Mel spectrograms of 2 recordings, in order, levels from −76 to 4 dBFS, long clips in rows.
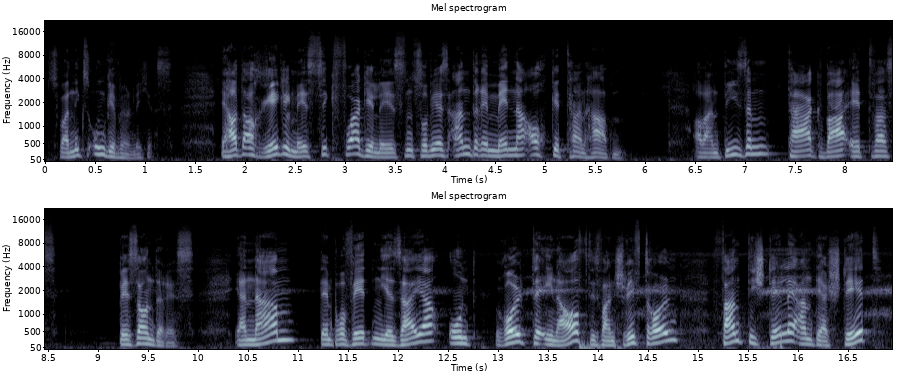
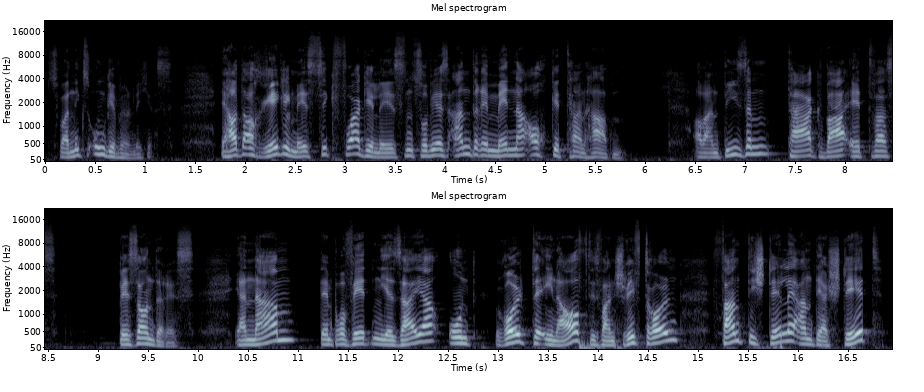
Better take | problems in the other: second | animal sounds; noticeable; throughout; 20 dB below the speech

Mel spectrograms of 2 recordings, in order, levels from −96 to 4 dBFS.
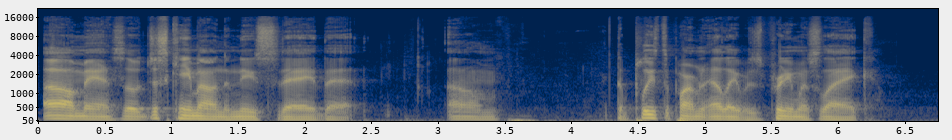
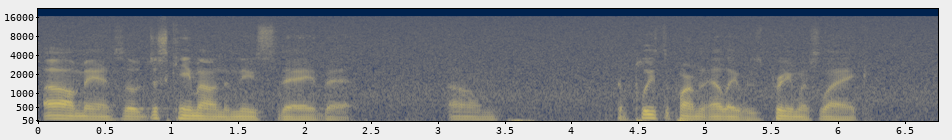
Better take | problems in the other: first | hiss; noticeable; throughout; 10 dB below the speech

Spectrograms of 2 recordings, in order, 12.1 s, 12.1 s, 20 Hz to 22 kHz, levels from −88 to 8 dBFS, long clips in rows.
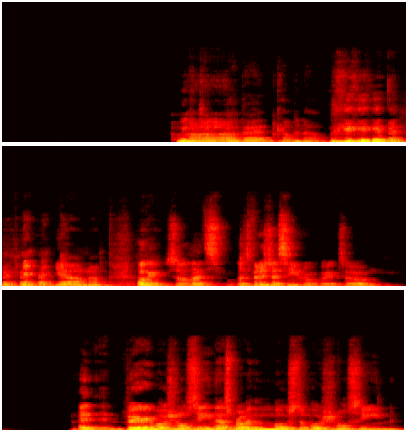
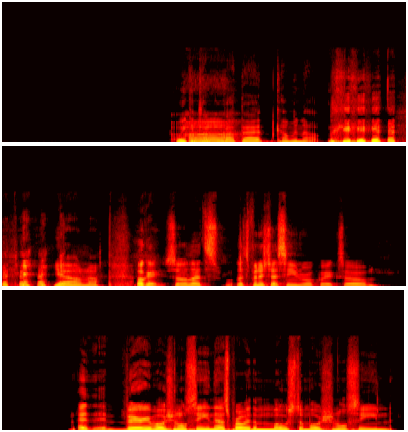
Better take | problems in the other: second | room echo; slight; dies away in 0.3 s // off-mic speech; far

